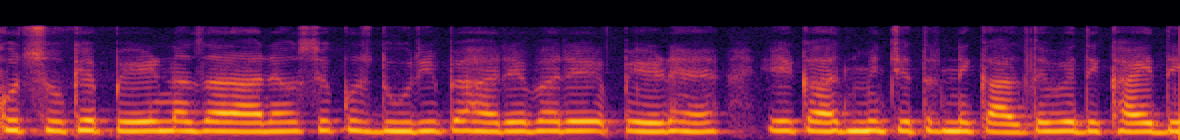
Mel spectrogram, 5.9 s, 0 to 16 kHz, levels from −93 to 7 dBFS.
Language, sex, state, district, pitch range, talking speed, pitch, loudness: Hindi, female, Uttar Pradesh, Muzaffarnagar, 235-250 Hz, 235 wpm, 240 Hz, -12 LUFS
